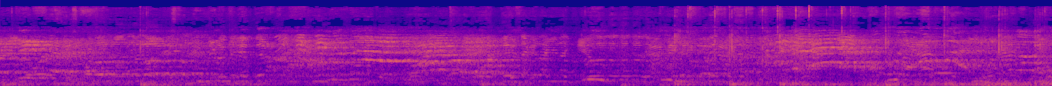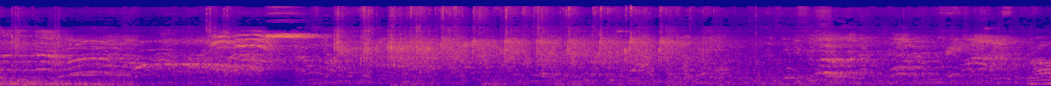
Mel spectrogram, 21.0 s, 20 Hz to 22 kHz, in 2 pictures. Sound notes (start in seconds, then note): 1.4 murmurs; 13.1 whistle blows; 13.8 clapping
